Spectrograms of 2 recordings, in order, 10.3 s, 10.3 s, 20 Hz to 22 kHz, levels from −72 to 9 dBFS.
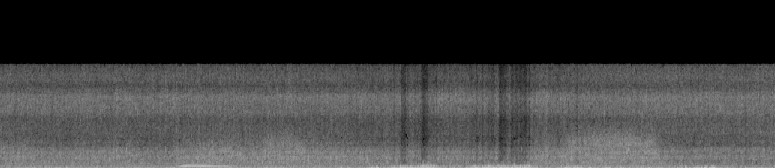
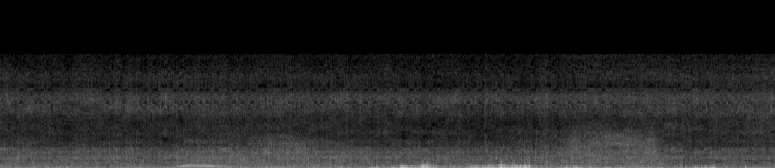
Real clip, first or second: first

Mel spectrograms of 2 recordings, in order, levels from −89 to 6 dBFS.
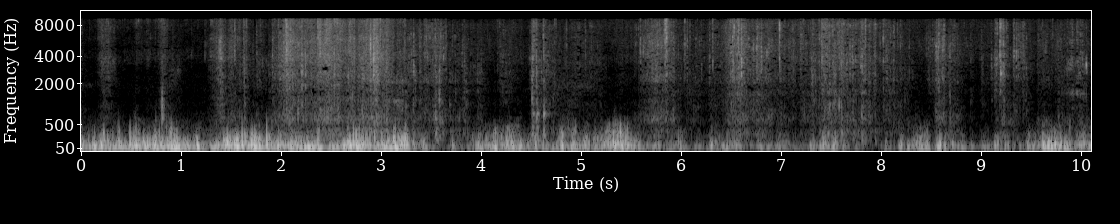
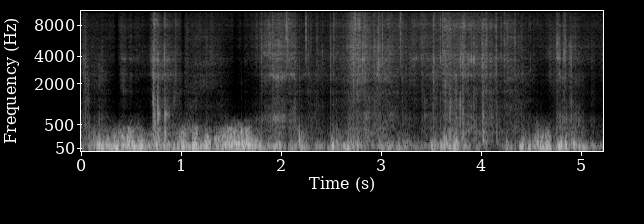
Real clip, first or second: first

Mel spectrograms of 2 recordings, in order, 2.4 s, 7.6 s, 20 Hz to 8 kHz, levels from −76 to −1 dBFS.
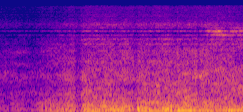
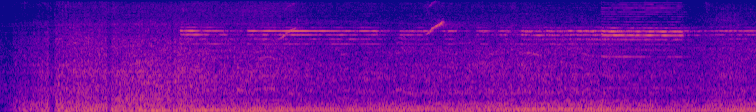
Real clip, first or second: second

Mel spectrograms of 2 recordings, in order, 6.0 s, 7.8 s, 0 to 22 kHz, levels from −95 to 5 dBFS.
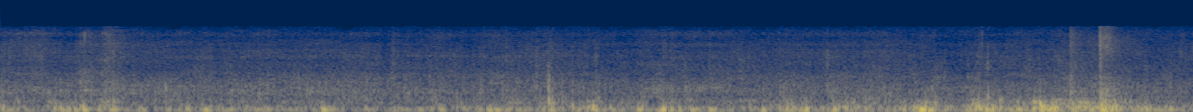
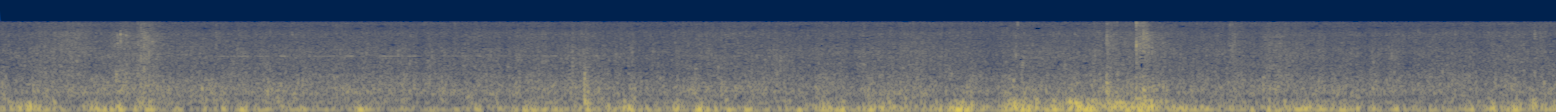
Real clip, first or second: second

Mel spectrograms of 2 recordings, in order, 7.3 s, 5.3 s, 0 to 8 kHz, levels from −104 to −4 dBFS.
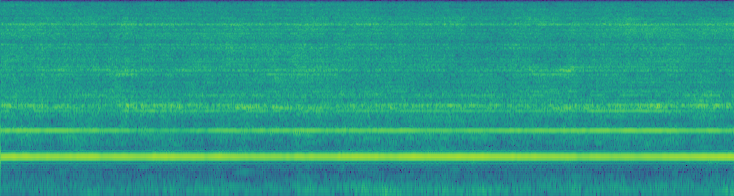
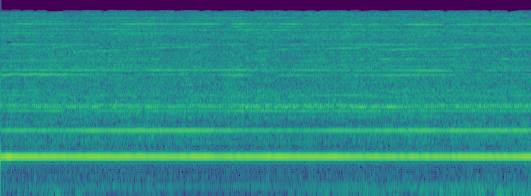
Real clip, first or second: second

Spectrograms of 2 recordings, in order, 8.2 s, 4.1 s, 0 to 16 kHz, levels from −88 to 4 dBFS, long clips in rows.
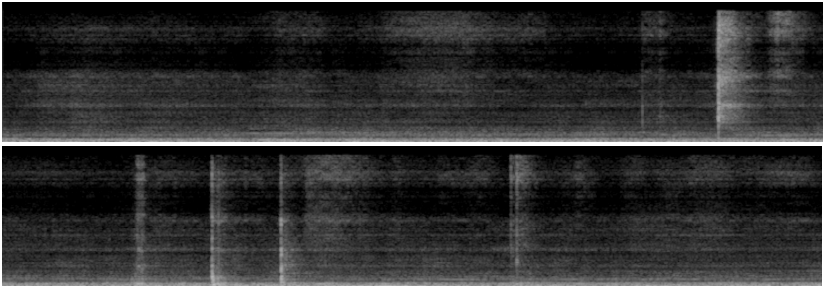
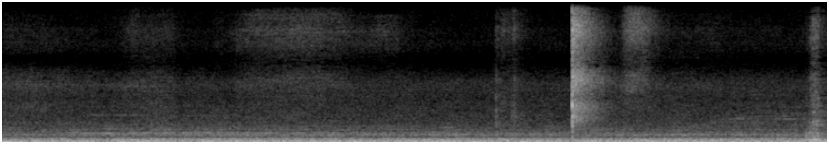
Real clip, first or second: second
